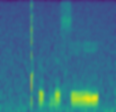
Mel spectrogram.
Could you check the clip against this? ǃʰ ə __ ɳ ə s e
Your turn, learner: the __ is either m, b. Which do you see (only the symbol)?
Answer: b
